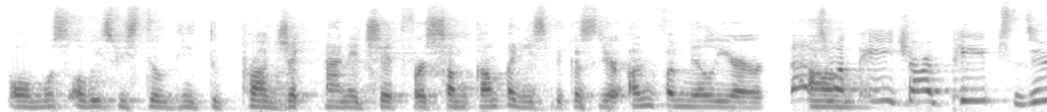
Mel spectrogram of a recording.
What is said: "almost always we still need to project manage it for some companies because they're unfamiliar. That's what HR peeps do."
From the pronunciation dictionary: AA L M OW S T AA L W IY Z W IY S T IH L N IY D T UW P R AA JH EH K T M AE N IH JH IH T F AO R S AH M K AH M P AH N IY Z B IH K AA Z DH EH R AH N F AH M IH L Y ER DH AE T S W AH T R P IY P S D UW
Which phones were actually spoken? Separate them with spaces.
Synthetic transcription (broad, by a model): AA L M OW S T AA L W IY S W IY S T IH L N IY D T UW P R AA JH EH K T M AE N IH JH IH T F AO R S AH M K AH M P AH N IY S B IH K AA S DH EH R AH N F AH M IH L Y ER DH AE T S W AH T R P IY P S D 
